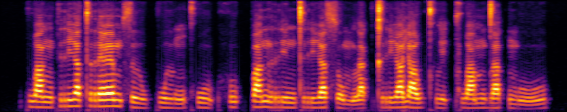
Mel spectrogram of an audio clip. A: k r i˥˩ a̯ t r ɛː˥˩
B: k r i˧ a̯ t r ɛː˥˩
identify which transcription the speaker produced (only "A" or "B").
A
